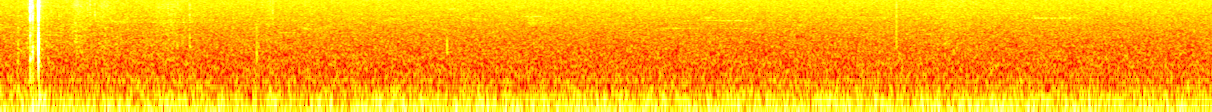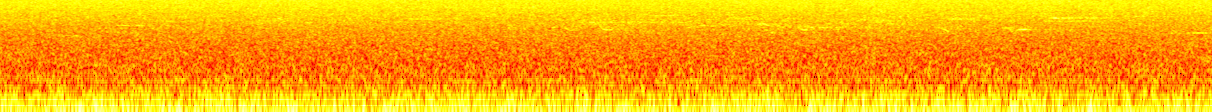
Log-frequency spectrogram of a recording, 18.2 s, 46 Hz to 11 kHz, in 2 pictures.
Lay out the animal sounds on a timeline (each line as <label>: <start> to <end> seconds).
American Robin (Turdus migratorius): 13.0 to 16.9 seconds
